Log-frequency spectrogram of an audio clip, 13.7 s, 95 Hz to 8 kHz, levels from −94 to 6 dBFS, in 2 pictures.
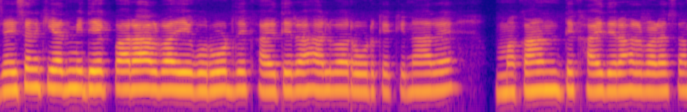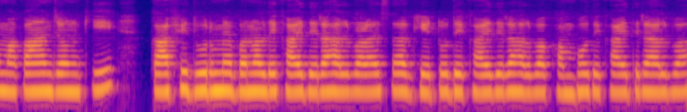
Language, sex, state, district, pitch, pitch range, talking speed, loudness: Bhojpuri, female, Uttar Pradesh, Deoria, 220 Hz, 215-230 Hz, 190 wpm, -16 LUFS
